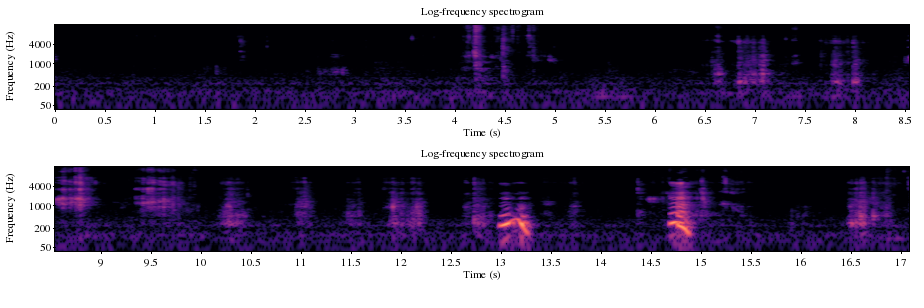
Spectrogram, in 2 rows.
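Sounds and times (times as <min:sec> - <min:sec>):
fried chicken crunching: 0:04.0 - 0:05.0, 0:06.6 - 0:12.9, 0:14.4 - 0:15.5, 0:16.4 - 0:17.0.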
